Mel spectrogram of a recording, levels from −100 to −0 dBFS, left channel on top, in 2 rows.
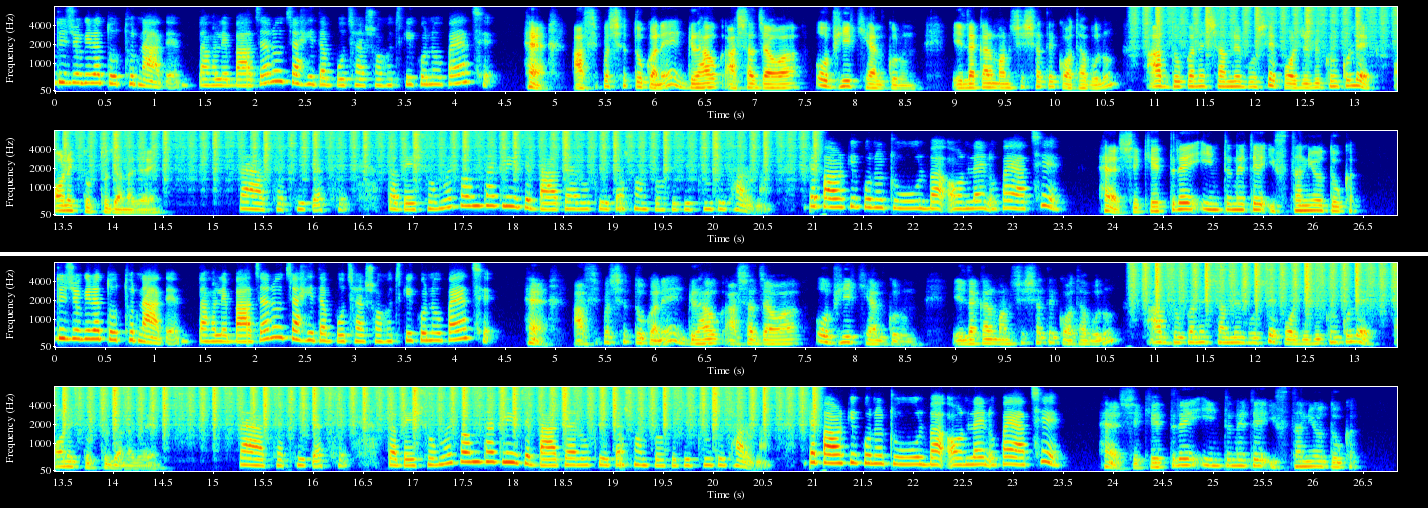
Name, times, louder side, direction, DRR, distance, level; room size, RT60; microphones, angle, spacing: voice 1, 0.0-4.4 15.3-23.5, right 3 dB, 25° right, 0.4 m, -28 dB
voice 2, 4.7-8.6 9.0-10.6 10.9-14.5 23.9-26.4, left 5 dB, 85° left, 0.5 m, -29 dB
sound 1, 10.7-21.1, right 7 dB, 75° right, 1.0 m, -27 dB
4.1 x 2.0 x 2.6 m
head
